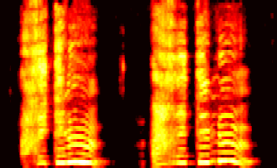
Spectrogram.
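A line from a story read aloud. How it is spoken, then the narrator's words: Screaming. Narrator (French): hurlait Geppetto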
